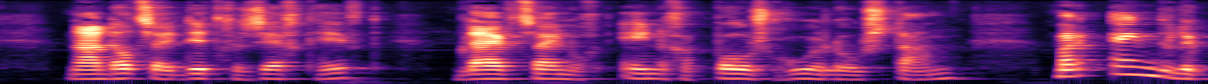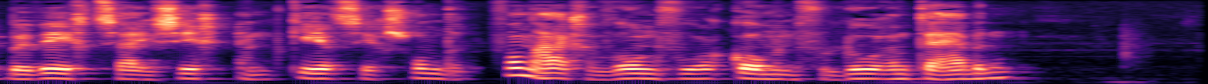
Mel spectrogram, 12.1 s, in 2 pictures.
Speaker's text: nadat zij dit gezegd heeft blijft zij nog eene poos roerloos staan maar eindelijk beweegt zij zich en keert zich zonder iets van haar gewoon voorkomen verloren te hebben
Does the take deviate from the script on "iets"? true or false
true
